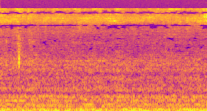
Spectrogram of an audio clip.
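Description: Low, steady background hum of the work space, with no distinct event.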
